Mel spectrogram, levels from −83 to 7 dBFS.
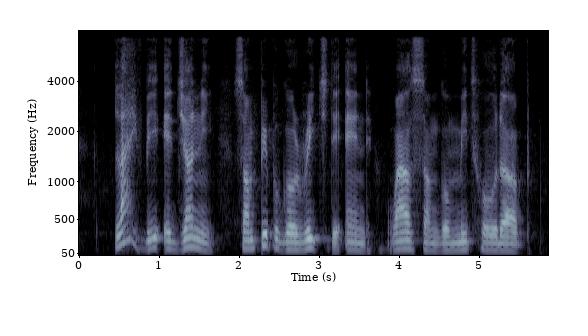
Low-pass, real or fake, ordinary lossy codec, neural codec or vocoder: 7.2 kHz; fake; none; codec, 16 kHz in and 24 kHz out, 1 kbps, XY-Tokenizer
